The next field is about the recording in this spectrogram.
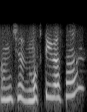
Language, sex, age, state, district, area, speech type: Kashmiri, female, 18-30, Jammu and Kashmir, Kupwara, urban, conversation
